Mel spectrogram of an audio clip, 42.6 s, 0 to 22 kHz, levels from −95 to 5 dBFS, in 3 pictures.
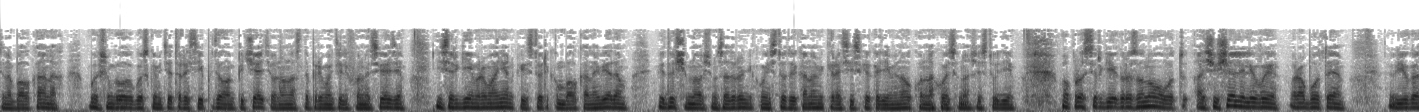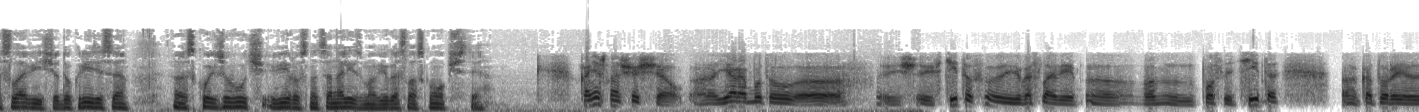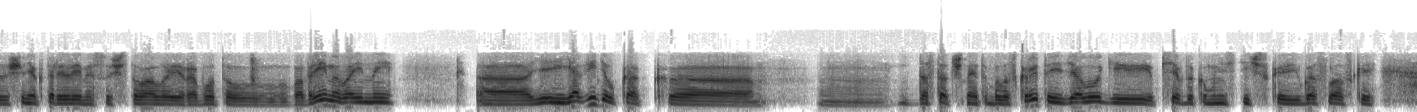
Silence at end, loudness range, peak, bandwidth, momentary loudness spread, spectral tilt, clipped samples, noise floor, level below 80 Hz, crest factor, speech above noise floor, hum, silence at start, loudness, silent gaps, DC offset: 0 s; 2 LU; 0 dBFS; 8.8 kHz; 9 LU; -6.5 dB/octave; under 0.1%; -40 dBFS; -38 dBFS; 12 dB; 28 dB; none; 0 s; -13 LUFS; none; under 0.1%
